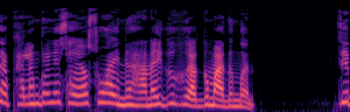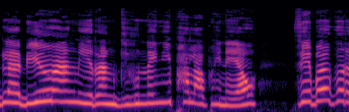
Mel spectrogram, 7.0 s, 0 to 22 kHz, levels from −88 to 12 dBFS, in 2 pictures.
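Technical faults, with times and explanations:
Throughout: channels drifting apart. The two sides of this speech behave as if captured on separately clocked devices, off by something like 200 parts per million, so the gap between them creeps up to around a millisecond by the end. Summed to mono, the comb notches glide steadily downward as that gap grows, giving a slow flanging sweep. A spectrogram shows dark notch bands curving down and closing together.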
